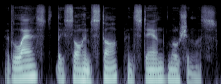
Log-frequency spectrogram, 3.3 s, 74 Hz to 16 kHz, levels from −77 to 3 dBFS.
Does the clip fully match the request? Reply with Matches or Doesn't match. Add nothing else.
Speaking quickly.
Doesn't match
